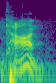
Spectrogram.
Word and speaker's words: Kane: Billy Khan. Oh. Ignore the YouTube thing. I'm trying to get it out of there, but it's just not working. Kane from America, pronounced Khan. Mm-hmm. Like Genghis Khan.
